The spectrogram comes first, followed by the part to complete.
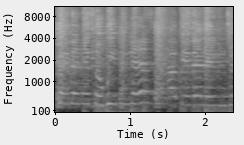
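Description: A woman singing live into a microphone with a band behind her, her voice wavering in pitch over a steady drum beat.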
